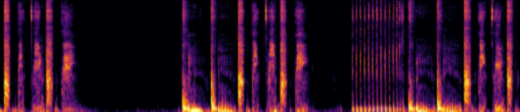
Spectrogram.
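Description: Beatboxing into a cupped handheld microphone: deep drum-like beats mixed with sharp clicks, broken by a silence of about a second near the start. Past the middle comes a fast buzzing roll lasting about a second, then more beats.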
